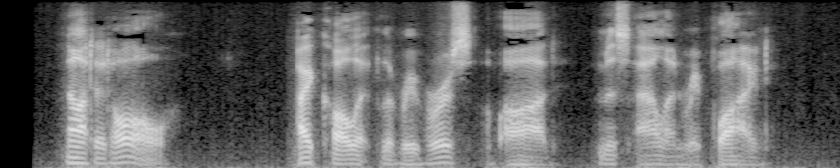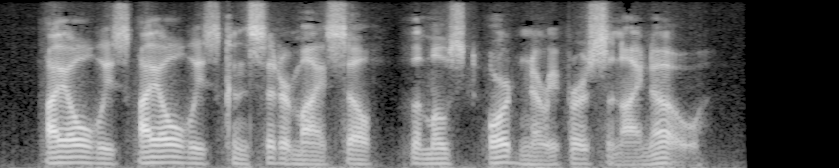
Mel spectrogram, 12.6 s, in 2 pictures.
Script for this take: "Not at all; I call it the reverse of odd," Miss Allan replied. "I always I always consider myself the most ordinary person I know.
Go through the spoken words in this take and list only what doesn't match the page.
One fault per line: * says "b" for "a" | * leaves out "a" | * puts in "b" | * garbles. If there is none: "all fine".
all fine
